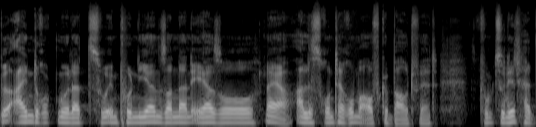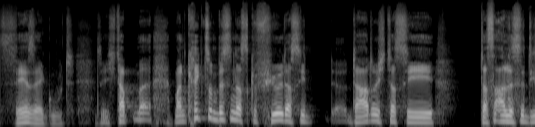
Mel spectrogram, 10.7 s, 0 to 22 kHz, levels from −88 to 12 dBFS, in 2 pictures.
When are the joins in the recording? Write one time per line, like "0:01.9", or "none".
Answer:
0:06.3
